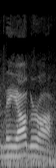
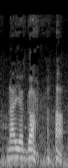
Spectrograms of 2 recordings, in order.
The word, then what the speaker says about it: Niagara: ko lagay ng Tama niagra ayan yun pala ang tamang pronunciation ng ah ah niagra mga kaano no hindi niagra o hindi Niagara kundi niagra yon or nagaraya na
